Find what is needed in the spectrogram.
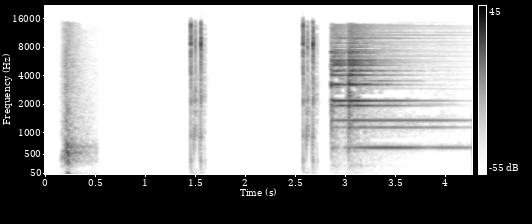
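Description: Subscribe-animation sound effects: a soft thump, then a quick double click about a second and a half in and another a second later. Then a bright bell ding that rings out and fades over about a second and a half.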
